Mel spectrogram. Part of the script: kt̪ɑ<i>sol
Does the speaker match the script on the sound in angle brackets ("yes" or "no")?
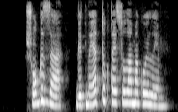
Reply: no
